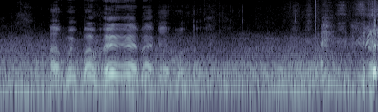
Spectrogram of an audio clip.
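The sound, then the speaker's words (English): A steady, droning rumble of an airplane passing overhead fills the background, with a few brief murmured voices near the start. “Let's just let this plane pass.”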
